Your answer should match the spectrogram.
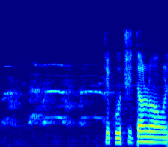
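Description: A rooster crowing faintly in a few joined segments, followed about a second and a half in by a voice starting to talk loudly.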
